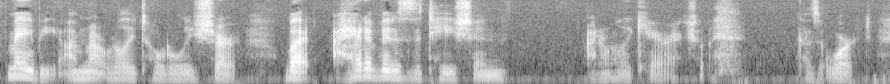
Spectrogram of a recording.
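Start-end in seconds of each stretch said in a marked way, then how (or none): 3.9-5.8 breathy whispered aside with a laugh; whispered confiding aside. Real, not acted. Hushed aside.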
